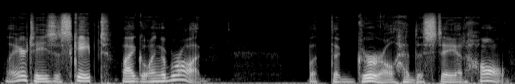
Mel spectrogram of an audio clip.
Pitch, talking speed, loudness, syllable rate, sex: 135 Hz, 150 wpm, -18 LUFS, 4.2 syllables/s, male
